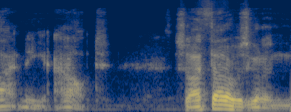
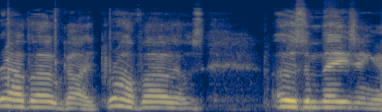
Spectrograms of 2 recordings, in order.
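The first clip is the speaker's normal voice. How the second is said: put-on British accent, much higher pitch, slower; 11 semitones higher than usual. Retelling how the event coordinator praised the group, the speaker imitates a British accent. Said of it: "He was a British guy".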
